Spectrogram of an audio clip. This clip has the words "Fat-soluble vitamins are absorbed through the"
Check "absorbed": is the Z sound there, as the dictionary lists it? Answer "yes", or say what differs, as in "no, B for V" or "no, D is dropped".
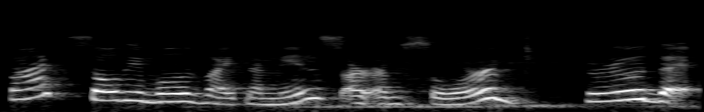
no, S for Z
